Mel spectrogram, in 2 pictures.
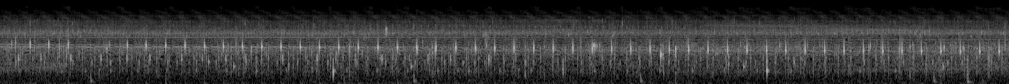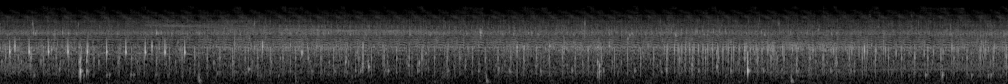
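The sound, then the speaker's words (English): Underwater sounds of small ponds, one in Africa and one in New Mexico, captured by hydrophones and combined by engineer David Dunn: a steady, hissing wash of high fizzing texture threaded with rapid regular clicks and ticks, continuous throughout with no voices. “Engineer David Dunn dropped some hydrophones into a pond in Africa and another in New Mexico and put the sounds together.”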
